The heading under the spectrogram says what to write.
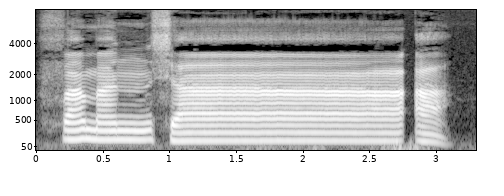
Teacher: بڑی مد کو 5 الف کے مقدار کھینچ کر پڑھیں گے، نون ساکن پر غنہ ہوگا، اس کے بعد حروف اخفا ہے۔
